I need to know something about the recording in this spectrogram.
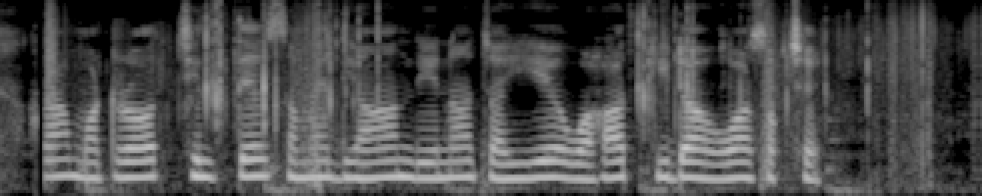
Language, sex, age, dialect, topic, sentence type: Magahi, female, 31-35, Northeastern/Surjapuri, agriculture, statement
